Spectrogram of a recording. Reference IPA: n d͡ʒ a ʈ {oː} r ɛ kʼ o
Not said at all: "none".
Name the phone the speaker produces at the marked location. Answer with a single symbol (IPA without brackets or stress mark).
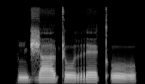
o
